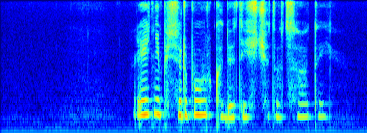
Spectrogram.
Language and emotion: Russian, sad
